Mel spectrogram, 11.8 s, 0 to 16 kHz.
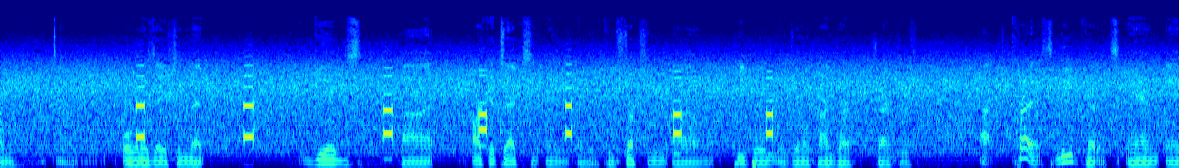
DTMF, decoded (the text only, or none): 3 3 5 7 6 4 4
